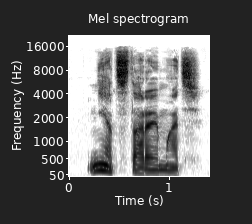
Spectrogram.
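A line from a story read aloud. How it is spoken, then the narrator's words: Even-voiced reply. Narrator (Russian): ровным голосом ответила Сьюзен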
